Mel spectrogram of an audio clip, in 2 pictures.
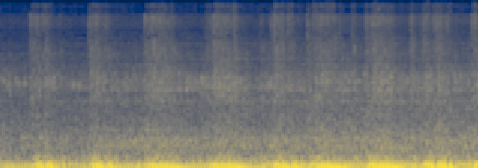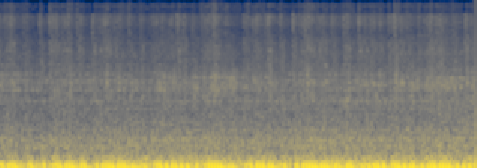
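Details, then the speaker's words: Vintage car's engine just after a cold start, choke pulled out partway to smooth running: low, slightly uneven cold idle that surges a little as throttle is given, settling toward smooth; cold running on choke. "In order to make it run smoothly, the choke can be pulled out a little. That's going to have to be fiddled with, but here we go."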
